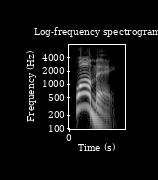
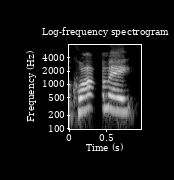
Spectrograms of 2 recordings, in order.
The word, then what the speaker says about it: Kwame: Tell me about Kwame, not Kwame. So Kwame, the original saying, the original pronunciation of the name is Kwame, and Kwame means born on Saturday.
